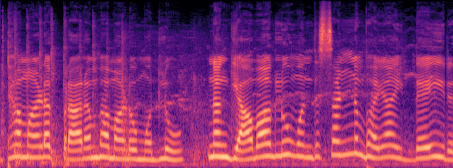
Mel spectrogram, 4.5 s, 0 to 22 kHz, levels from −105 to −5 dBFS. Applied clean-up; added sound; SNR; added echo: none; Squeak; 20 dB; none.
